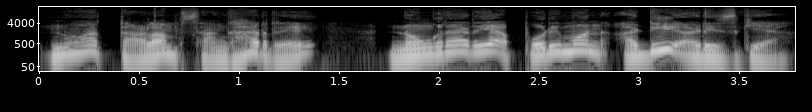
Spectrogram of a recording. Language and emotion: Santali, disgusted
